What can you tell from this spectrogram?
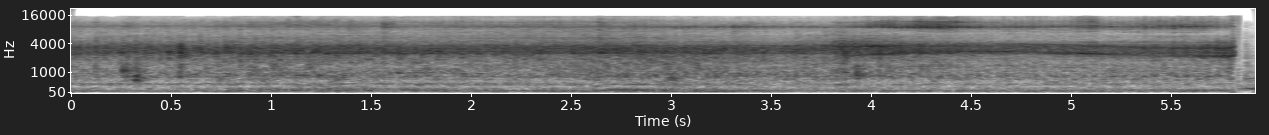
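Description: Pickup truck engine idling steadily, a low rumble, with a steady high-pitched buzz above it.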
